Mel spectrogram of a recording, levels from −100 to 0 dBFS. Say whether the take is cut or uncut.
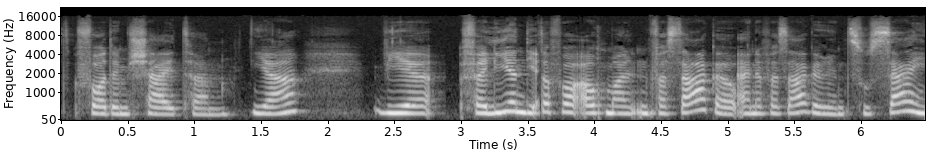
cut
